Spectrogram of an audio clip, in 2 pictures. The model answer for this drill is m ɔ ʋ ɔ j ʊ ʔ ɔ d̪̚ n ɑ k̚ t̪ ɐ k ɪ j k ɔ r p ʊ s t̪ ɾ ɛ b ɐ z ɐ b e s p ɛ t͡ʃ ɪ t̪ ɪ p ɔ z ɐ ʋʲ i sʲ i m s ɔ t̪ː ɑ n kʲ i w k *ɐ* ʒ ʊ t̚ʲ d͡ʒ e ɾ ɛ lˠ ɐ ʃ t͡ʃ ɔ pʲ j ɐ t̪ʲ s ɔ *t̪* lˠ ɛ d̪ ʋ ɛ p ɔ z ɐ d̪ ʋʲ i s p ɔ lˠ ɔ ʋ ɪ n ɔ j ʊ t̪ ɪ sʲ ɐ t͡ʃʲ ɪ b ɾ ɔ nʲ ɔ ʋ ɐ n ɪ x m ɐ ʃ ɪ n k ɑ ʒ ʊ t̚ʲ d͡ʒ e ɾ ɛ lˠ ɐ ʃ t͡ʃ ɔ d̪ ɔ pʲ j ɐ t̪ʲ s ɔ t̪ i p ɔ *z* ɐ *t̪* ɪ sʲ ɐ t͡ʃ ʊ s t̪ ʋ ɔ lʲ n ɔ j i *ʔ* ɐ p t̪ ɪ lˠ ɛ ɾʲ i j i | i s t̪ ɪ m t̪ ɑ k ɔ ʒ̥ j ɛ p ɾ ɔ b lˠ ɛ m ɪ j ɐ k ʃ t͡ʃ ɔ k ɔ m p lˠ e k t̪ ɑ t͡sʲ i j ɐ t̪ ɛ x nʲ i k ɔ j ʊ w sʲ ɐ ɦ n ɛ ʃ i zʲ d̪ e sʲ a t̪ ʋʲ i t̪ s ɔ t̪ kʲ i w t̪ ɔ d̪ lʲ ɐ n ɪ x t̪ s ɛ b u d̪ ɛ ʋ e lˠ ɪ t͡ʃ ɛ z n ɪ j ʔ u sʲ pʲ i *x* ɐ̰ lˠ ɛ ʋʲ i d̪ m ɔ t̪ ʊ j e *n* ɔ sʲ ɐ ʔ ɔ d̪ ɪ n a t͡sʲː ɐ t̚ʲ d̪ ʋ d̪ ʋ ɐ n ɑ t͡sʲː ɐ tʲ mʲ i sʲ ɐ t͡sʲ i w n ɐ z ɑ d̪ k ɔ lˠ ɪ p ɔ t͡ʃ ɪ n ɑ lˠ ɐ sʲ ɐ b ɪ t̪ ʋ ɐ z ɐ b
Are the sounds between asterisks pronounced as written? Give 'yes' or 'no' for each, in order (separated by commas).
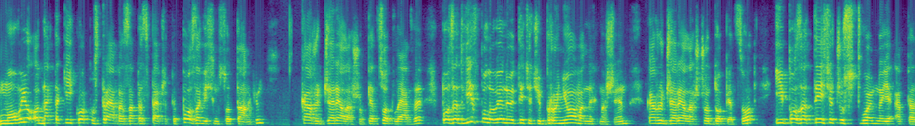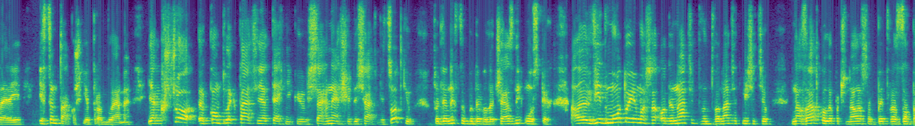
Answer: no, yes, yes, yes, yes, yes, no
